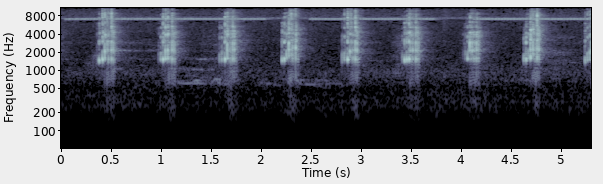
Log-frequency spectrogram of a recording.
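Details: Mating song of a toucan: rasping croaks repeated in an even rhythm, about eight in five seconds, each brief and harsh, over a quiet background with a thin constant high-pitched tone.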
